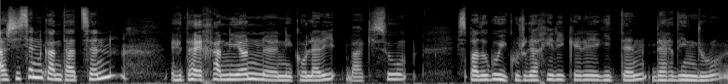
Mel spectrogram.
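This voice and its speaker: A woman talks in a normal speaking voice, her pitch fairly high with ordinary pitch variation. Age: 20s. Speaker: actress and singer. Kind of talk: interview.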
